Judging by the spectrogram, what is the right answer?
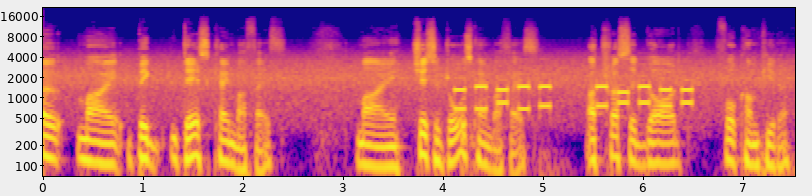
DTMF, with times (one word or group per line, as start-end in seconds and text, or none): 4.1-5.1 23836
5.5-6.5 67958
